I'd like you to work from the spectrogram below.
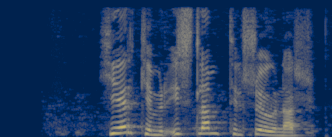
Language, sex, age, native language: Icelandic, female, 40-49, Icelandic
